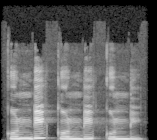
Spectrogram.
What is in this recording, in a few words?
Tamil; குண்டி; kuṇṭi; [kuɳɖi]; buttock; 尻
